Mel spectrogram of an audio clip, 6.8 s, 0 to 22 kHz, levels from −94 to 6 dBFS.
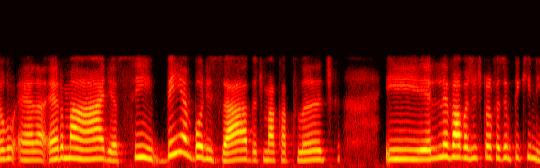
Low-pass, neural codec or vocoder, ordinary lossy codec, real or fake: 5.4 kHz; codec, 24 kHz, 0.9 kbps, WavTokenizer, large speech release; Opus, 16 kbps; fake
